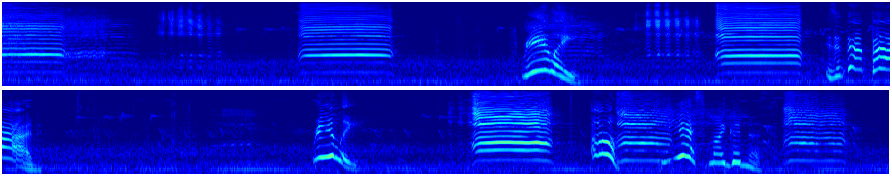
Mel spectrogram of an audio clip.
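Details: A young Zwartbles lamb on a farm in County Kilkenny, Ireland bleats repeatedly in high, quavering calls, searching for its mother while the ewes feed and ignore their young.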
